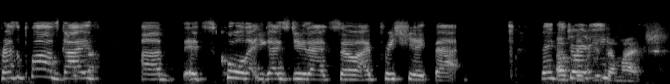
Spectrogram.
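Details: Adult woman; typical speech.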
